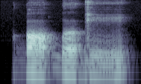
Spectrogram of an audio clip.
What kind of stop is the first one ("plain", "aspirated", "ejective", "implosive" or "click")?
implosive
